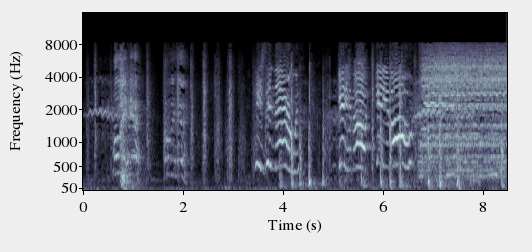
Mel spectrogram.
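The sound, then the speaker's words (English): A horse rears and screams in a stall, whinnying in shrill, wavering bursts, mixed with sharp knocks and thuds of its hooves clawing against the stall, ending in a sustained loud noisy roar; agitated. “The horse rearing, screaming, clawing its hooves against the stall.”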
